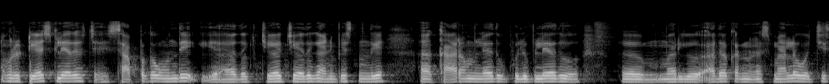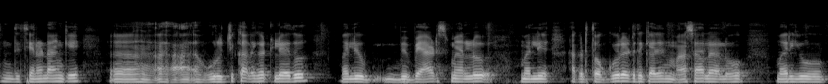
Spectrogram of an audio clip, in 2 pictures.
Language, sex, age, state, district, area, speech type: Telugu, male, 45-60, Andhra Pradesh, Srikakulam, urban, spontaneous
